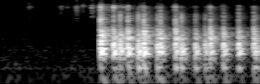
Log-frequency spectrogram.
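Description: Tiny beads rattle and pour into a plastic container.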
